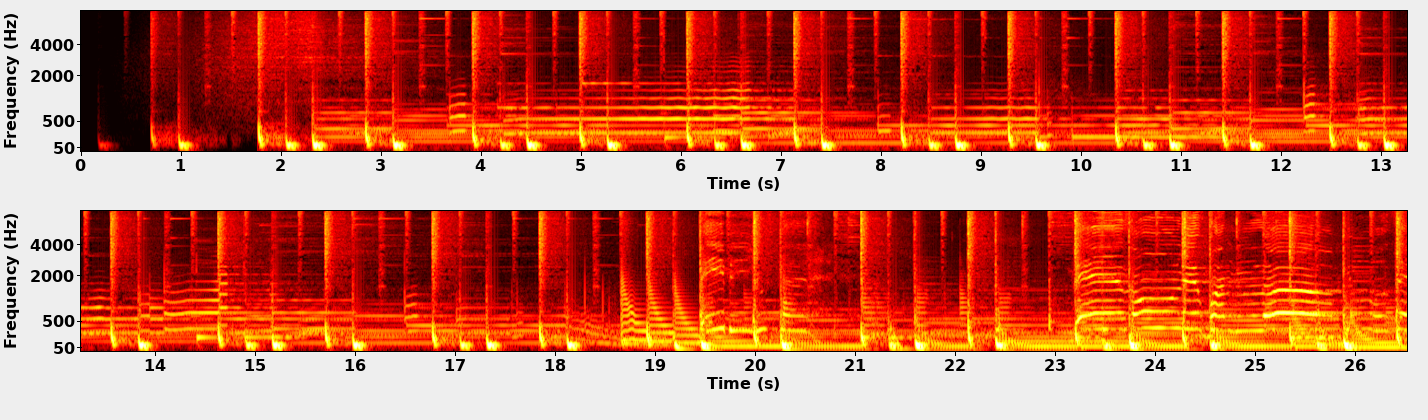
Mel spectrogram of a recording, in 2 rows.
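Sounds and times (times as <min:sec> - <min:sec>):
80s style music at 112 bpm: 0:00.7 - 0:26.5.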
